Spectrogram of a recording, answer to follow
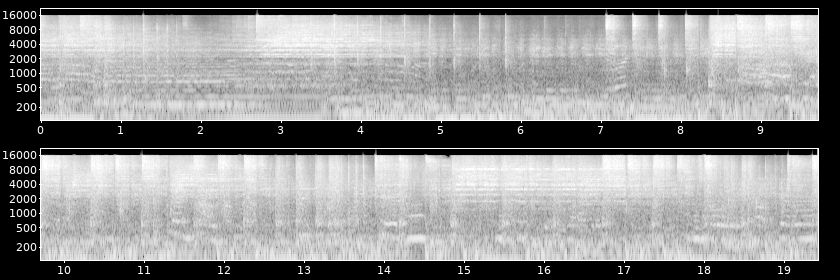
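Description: Live rock band playing loud: drum kit with bass drum and snare driving under electric guitars. The low end briefly drops out about two seconds in before the full band comes back in.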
